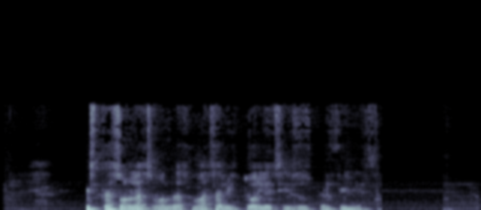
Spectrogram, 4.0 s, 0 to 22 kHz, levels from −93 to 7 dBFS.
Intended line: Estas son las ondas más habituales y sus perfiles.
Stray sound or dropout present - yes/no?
no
